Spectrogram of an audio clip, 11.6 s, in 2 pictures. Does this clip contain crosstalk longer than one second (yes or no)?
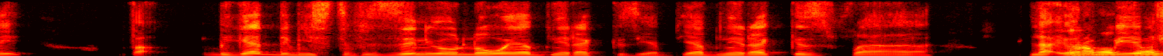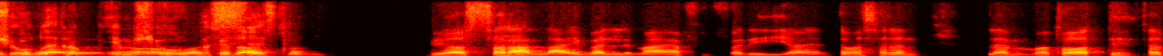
yes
